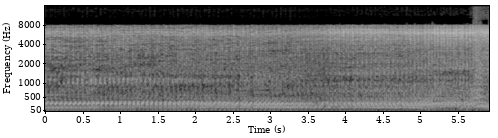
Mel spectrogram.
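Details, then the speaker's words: Yamaha WR400F, restoration project, radiators off, on a temporary fuel supply: loud, fast, steady idle thumping about three beats a second, holding a touch higher than it should; owner says idle might be a bit high. Cause suspected, not confirmed. "so I guess let's uh start it up and see how it runs now a might be a bit High"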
